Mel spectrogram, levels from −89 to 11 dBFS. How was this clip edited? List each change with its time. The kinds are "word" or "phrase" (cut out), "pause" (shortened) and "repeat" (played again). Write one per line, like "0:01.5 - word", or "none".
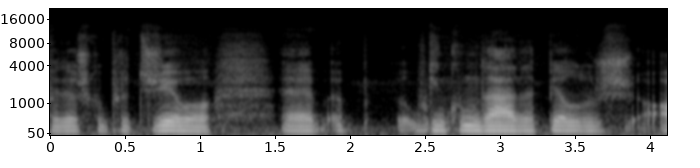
0:02.5 - word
